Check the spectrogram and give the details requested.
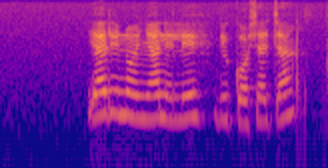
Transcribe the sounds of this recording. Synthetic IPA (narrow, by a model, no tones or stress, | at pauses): jadinɔɲanɛlɪdikʼɔʃat͡ʃʼa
